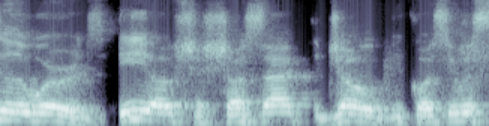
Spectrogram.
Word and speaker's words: Job: Job, right, and he suffered a lot. What? No, I thought it's Job, like to get a job. Yeah. No, that's how his name is pronounced in English, Job.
